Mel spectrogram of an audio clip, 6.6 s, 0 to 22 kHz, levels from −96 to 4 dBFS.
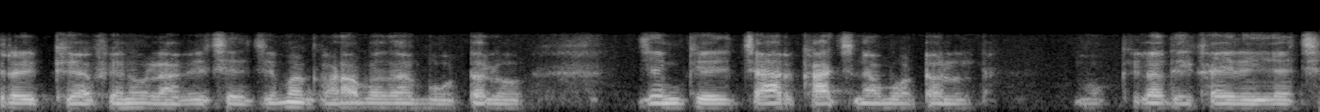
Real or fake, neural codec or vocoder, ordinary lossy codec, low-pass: fake; codec, 16 kHz, 4 kbps, FunCodec, trained on Chinese and English, 50 frames a second; Opus, 16 kbps; 7.2 kHz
